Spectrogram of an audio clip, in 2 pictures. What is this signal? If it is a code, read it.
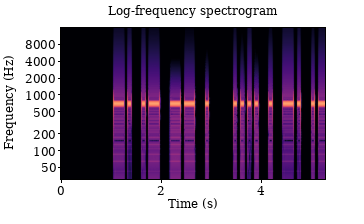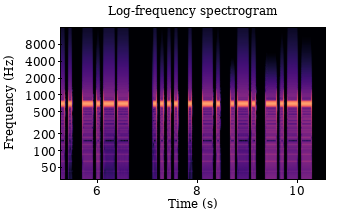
Morse code, heard as a keyed tone, about 17 wpm, 700 Hz. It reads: NAME HENRY HENRY
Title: Practice QSO - Exchange 1 - Beginning - 17wpm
